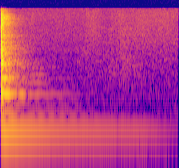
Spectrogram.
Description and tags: Plucking the duller G string on a violin.
g, multisample, pizzicato, violin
